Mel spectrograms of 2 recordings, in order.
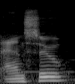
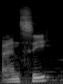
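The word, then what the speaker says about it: Ansei: that I know uh I pronounced it Anu uh but I'm pretty sure that you're supposed to pronounce it an or Ani uh the name of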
